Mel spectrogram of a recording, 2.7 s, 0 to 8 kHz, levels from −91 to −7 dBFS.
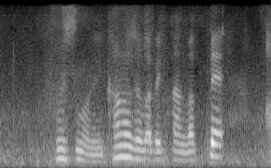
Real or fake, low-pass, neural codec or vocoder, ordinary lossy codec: fake; 7.2 kHz; codec, 24 kHz, 0.9 kbps, WavTokenizer, large speech release; AAC, 32 kbps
